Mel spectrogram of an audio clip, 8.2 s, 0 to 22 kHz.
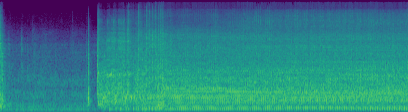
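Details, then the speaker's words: Husqvarna riding mower, Briggs & Stratton engine, after camshaft decompressor failure repaired and Champion RC12YC plug: a couple of cranks, then catches at once and idles smoothly; easy normal start. "and it idles dark nice dude very easy"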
